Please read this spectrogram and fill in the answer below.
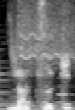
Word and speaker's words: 夏輝: この夏の輝きと書いて、夏木と読みます。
